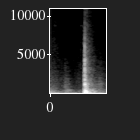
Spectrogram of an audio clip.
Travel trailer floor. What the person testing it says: it ain't hurting anything it's it's solid as a rock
